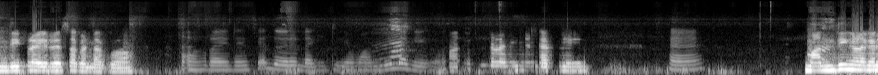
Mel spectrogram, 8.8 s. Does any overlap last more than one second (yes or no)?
no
